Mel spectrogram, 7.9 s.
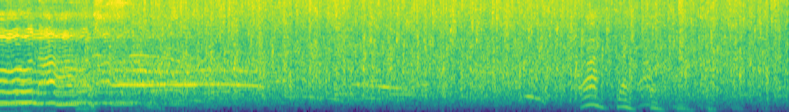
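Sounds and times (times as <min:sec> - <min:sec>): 
voices chanting: 0:00.0 - 0:02.6
audience applause at a religious celebration on Imam Ali's birth night: 0:00.6 - 0:07.8
laughter: 0:05.3 - 0:07.6
speech: 0:06.0 - 0:06.7.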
